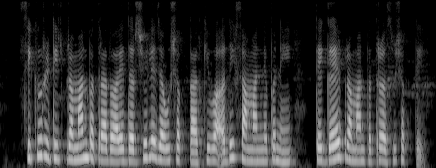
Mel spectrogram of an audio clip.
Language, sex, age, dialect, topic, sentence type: Marathi, female, 31-35, Varhadi, banking, statement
